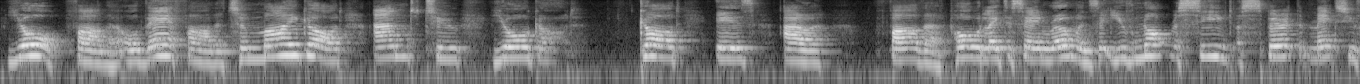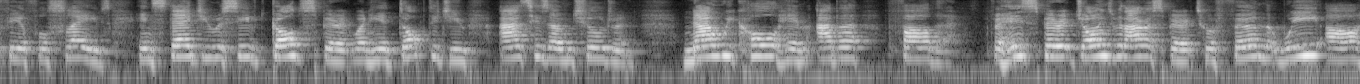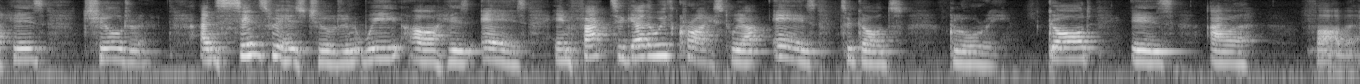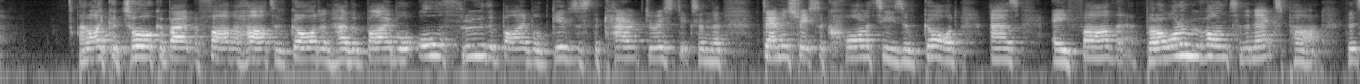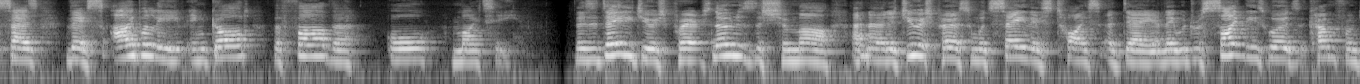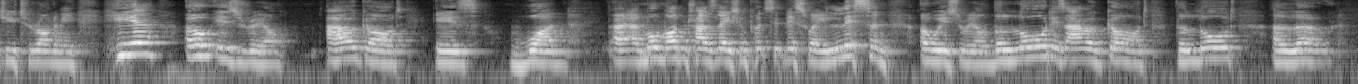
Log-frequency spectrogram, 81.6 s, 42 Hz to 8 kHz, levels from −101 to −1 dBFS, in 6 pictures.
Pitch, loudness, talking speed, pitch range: 195 Hz, -22 LUFS, 150 wpm, 175-220 Hz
